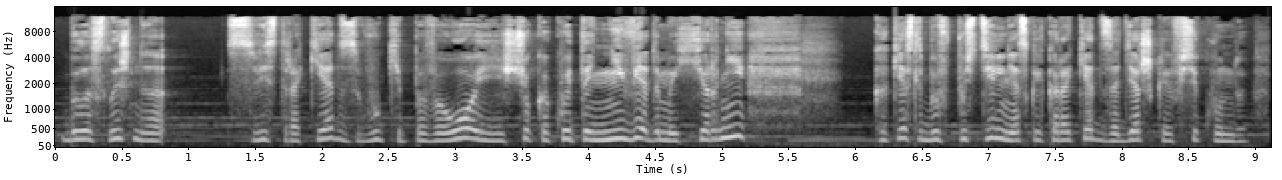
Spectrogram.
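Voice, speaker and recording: A weary, wry woman confides her wartime diary in an audio drama, performed by an actress. Her voice sits at a middle pitch and tells it intimately in the first person, with music underneath. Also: lightly acted. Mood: tense, weary.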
